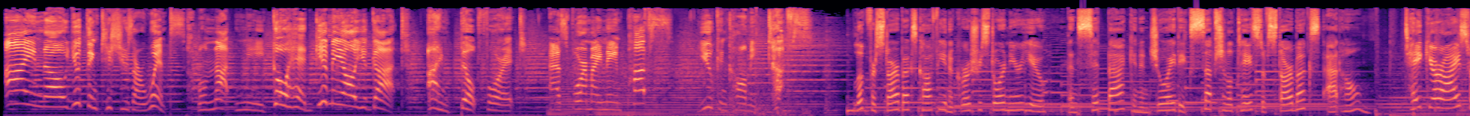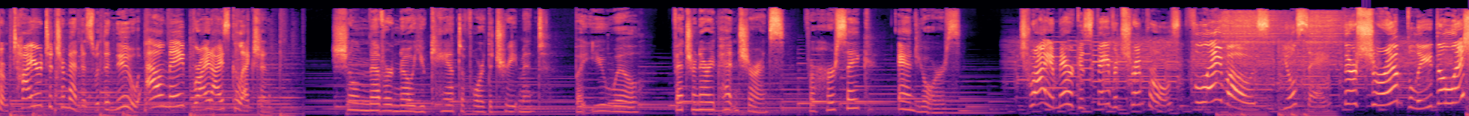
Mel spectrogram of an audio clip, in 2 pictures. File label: commercial vo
